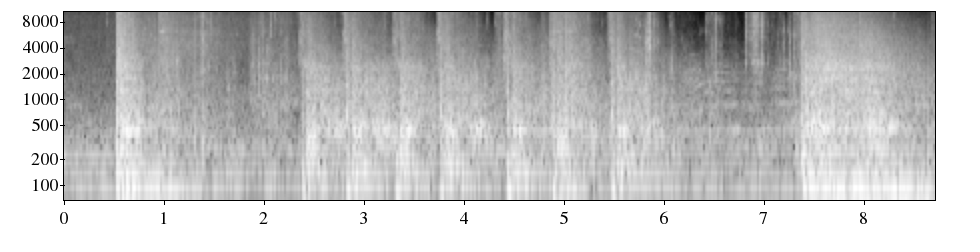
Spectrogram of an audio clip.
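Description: Rapid bursts of SMG gunfire in a video game, loud clustered volleys separated by brief gaps, with a voice speaking over them.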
